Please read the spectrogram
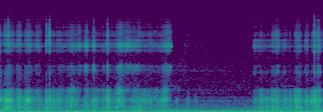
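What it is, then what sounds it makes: Paper cup being brushed. A small brush scratches and brushes over a hollow, empty pink paper cup placed over a microphone ear. The result is a dense, continuous scraping with a hollow midrange tone and bright upper hiss, which thins out briefly near the middle before the scratching resumes.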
